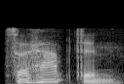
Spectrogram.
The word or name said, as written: Sahaptin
